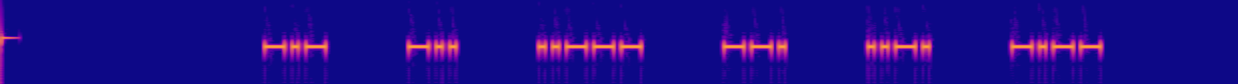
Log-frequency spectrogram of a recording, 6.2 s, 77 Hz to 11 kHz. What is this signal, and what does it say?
Morse code, heard as a keyed tone, about 36 wpm, spaced as for 16 wpm, 700 Hz. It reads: KD2GFY
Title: USA Call Signs - 6 Characters - 4x Character Spacing - 35wpm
